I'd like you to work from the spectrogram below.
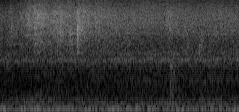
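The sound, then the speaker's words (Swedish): An adjustable shower head with several spray settings sprays a steady, even hiss of water for under two seconds, with a low hum running beneath the spray; no one speaks. “Till en som är typ ännu mer regn och så finns det en som är lite mindre...”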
